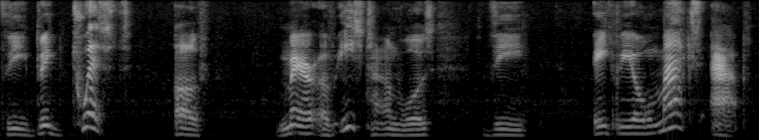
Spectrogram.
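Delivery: normal talking voice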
